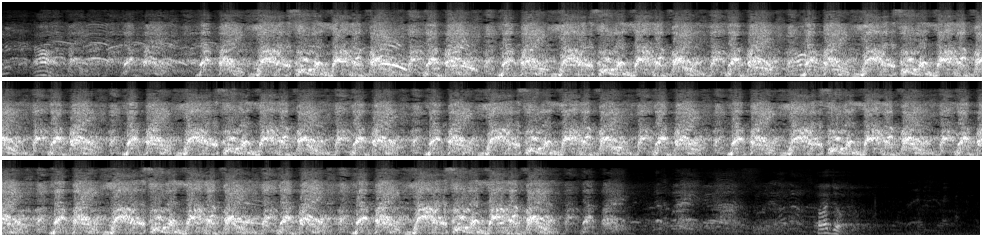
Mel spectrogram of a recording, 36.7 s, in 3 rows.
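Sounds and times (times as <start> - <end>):
large crowd chanting slogans: 0.0 - 34.6
speech: 0.4 - 32.2, 34.7 - 35.2.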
